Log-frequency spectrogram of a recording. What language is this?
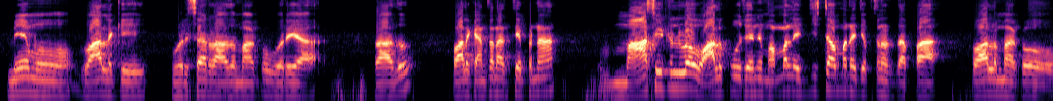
Telugu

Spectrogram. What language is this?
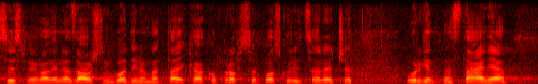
Serbian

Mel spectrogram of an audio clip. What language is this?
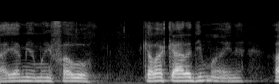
Portuguese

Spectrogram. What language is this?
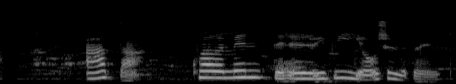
Icelandic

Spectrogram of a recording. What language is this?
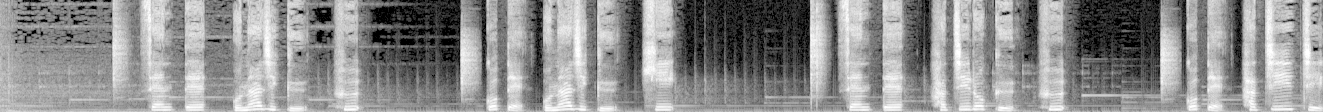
Japanese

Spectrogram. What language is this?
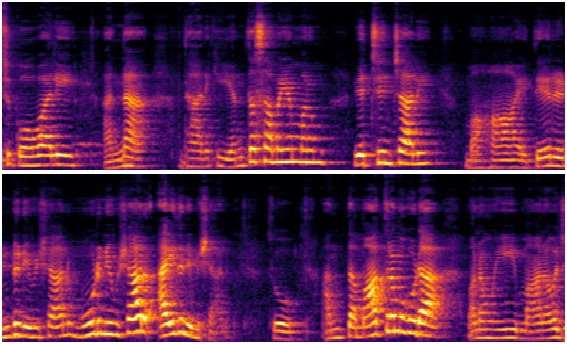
Telugu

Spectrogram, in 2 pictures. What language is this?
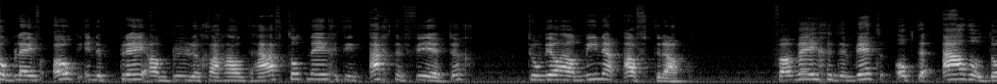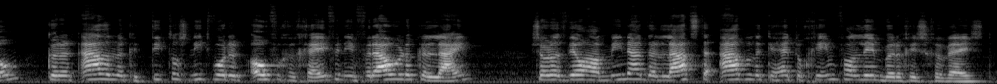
Dutch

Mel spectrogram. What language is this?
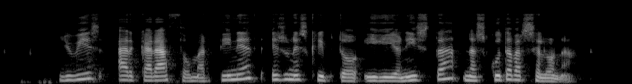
Catalan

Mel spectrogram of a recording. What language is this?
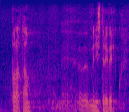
Finnish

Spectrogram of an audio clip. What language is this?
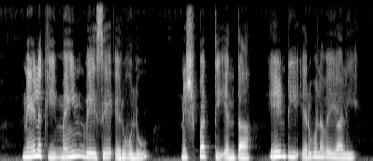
Telugu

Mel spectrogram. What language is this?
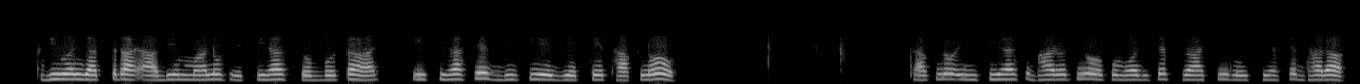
Bangla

